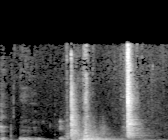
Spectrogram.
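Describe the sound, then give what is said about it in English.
A sergeant's locker being opened, with a soft clunk followed by a sliding scrape and a sharper knock of the door as it swings free. “Now, Sergeant Keel's locker, please”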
